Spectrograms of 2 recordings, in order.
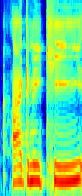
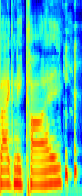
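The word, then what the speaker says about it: Agni Kai: Agy Ki instead of Agny Kai.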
